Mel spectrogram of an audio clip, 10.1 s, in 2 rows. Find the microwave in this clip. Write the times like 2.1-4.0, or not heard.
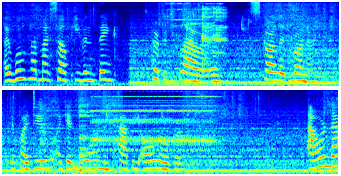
1.9-10.0.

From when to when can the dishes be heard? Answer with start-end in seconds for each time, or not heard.
2.8-3.4, 5.5-6.5.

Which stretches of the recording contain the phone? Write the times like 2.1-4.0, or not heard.
2.0-3.4, 6.3-8.4.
